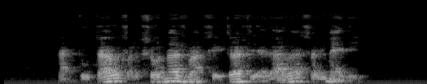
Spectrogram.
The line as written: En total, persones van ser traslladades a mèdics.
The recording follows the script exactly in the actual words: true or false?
true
